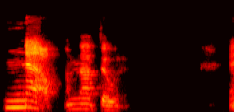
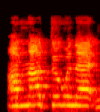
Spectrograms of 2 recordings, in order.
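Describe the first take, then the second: First: Slow, deliberate, each word set down with NO drawn out; the last word, said slowly to end it; final no. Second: Higher, louder and final, NOT hit hard; flat refusal. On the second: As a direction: slam the door on the idea. Retold refusal to husband. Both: Retold or imitated.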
